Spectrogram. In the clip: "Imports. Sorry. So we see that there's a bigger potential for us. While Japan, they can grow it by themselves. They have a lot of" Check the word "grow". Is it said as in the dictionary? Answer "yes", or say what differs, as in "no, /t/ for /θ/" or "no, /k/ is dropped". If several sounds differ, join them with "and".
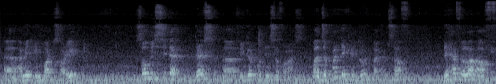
no, /ɹ/ is dropped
